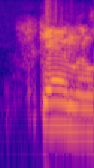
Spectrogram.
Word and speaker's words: Scanlon: Scanlon with an N.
